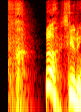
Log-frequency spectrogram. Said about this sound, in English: Did not mean to yawn like that.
